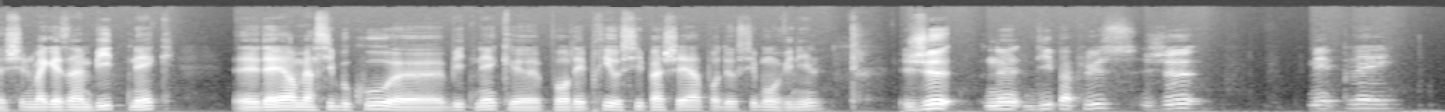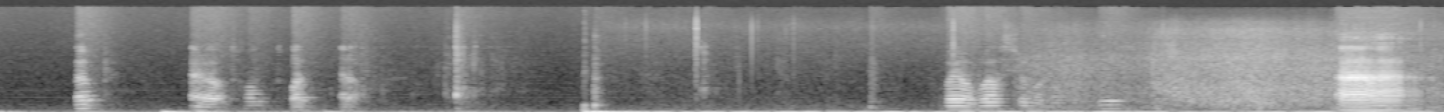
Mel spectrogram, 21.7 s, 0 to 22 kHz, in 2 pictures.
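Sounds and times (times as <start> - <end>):
speech: 0.0 - 9.1, 9.8 - 10.6, 11.4 - 11.6, 20.9 - 21.4
sea waves: 18.0 - 21.6.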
